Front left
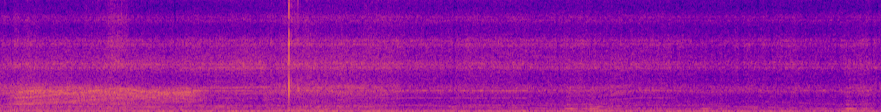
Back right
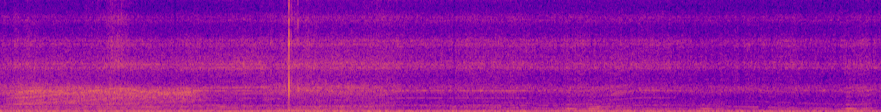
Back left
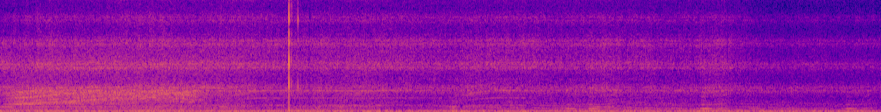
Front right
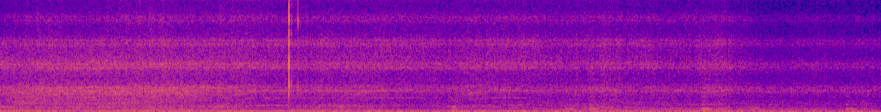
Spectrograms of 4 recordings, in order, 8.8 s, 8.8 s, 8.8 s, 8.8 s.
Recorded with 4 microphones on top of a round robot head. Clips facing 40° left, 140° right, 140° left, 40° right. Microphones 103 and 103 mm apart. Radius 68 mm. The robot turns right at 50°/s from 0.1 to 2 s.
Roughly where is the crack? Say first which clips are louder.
Even, back left 3 dB; behind left.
